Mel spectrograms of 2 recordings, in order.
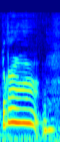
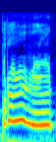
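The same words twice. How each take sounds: First: High buzzing lip-trill fart sound; fart noise. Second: High, loud buzzing raspberry; loud fart noise. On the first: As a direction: blow a raspberry like a fart. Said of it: "you know how some farts are like". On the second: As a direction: blast out a fart sound with the lips. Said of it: "sometimes the boomers will make a sound". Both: Shown as a demonstration.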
